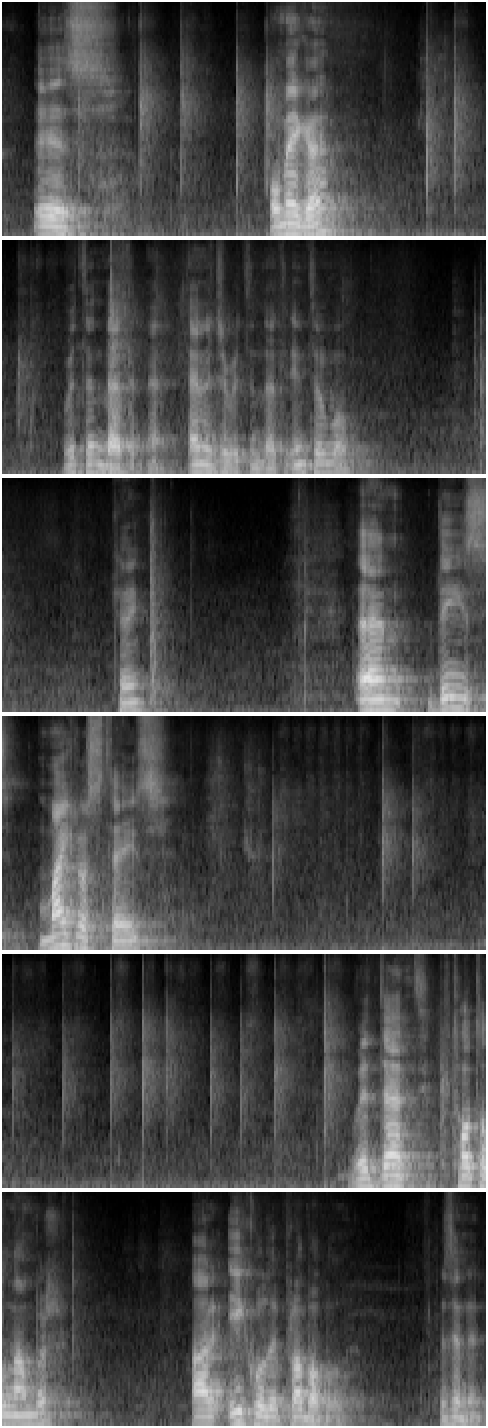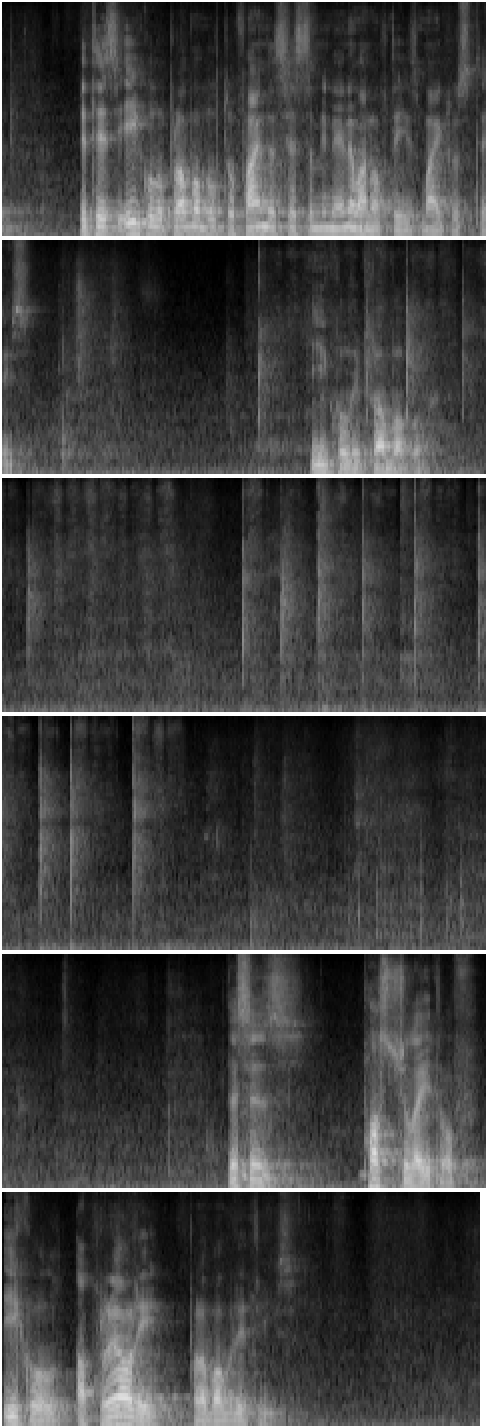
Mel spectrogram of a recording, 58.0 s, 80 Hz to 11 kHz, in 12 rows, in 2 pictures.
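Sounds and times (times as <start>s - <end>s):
chalk tapping on chalkboard: 0.7s - 2.8s, 4.2s - 5.4s, 17.0s - 22.8s, 36.3s - 45.4s
chalk scratching on chalkboard: 16.6s - 22.8s, 36.4s - 45.6s.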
